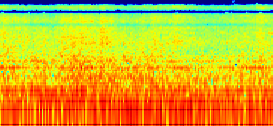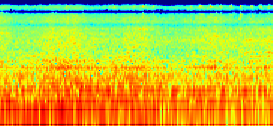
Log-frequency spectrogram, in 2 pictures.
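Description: CSX double-stack intermodal freight train rolling across a railway bridge overhead: a loud, steady rumble of wheels on rail, with a faint steady ringing tone running through it.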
